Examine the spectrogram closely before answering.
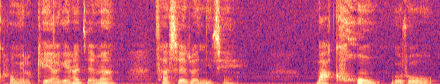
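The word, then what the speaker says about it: Macron: 우리가 이제 프랑스 대통령인 마크롱도 이제 한국 언론이나 뭐 한국에서 마크롱 이렇게 이야기를 하지만 사실은 이제 마크홍으로 발음이 되고요.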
